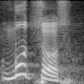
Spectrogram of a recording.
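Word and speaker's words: μῦθος: Esta palabra fábulas es una palabra hebrea, una palabra griega, perdón, que es mutsos. Mutsos. M U d S o s. Con acente en la con acento en la u.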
